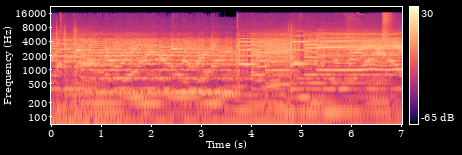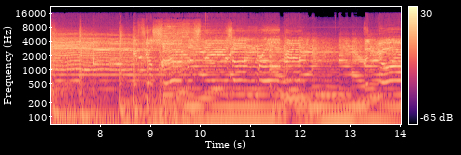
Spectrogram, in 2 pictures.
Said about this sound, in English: Cool effect on the guitar. Yeah. Mm-hmm. Yeah, it's almost like a fuzzy sort of chorusy sound.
